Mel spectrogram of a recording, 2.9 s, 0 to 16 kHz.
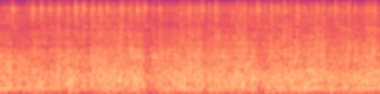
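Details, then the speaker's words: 1954 Ford Jubilee NAA tractor with a 134ci four-cylinder, just after a Pertronix 1244A electronic ignition conversion, out of gear: quick, even ticking idle with no stumbles or bogging, timing sounds good and smoother than before. "Timing sounds good too. No bogging. Nice smooth idle."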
